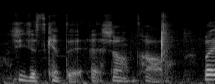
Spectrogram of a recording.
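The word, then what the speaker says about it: Chantal: shant tall okay and when country folks here Sean tall they instantly tell me back that my name oh is Shantel no I said Shan tall okay the only two people on Earth that pronounce my name correctly would be my mother and my French Professor um in college for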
